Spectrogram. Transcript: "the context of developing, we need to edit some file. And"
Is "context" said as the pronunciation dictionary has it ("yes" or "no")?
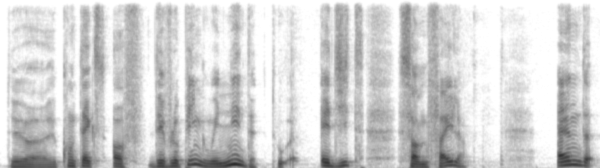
no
